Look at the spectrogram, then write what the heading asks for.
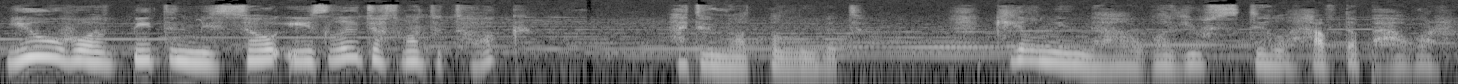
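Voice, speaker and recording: A tormented fallen Jedi woman played by an actress speaks in a deep, low female voice. She is proud and bitter, theatrical and intense in the manner of video game drama, over clearly audible music. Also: animated, normal speed, natural voice. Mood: bitter, despairing. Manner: intense, theatrical, formal phrasing.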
